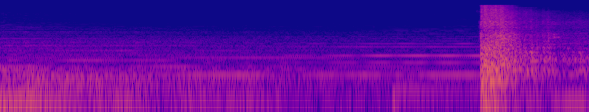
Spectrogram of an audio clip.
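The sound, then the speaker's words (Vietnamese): A single sharp gunshot sound effect cracks out in a dramatized story after a few seconds of faint, steady tones, then leaves a brief ringing tail. “Dứt câu, hắn nổ súng, một viên đạn bắn thẳng vào cánh tay của Bác Toàn.”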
